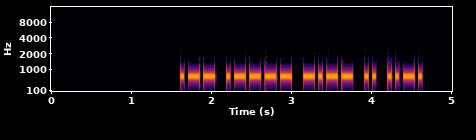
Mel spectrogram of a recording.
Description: Morse code, heard as a keyed tone, about 25 wpm, 700 Hz. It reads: W1YIF
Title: USA Call Signs - 5 Characters - 25wpm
